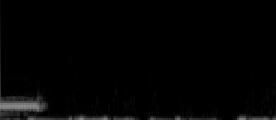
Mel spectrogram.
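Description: A steady electronic telephone-line tone that cuts off under half a second in. Near silence follows, with a few faint low thumps.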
